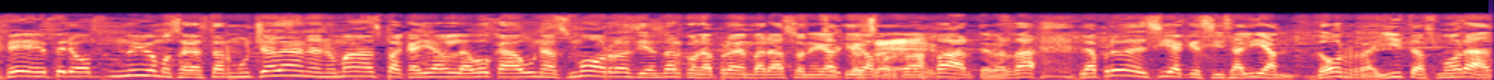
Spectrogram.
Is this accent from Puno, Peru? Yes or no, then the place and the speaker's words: yes; Juliaca, Puno, Peru; Soy el bohemio de Juliaca, Perú.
